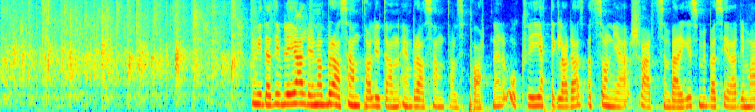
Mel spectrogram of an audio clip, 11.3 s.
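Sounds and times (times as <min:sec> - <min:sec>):
audience applause: 0:00.0 - 0:04.0
speech: 0:03.8 - 0:11.3.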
